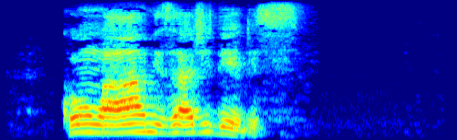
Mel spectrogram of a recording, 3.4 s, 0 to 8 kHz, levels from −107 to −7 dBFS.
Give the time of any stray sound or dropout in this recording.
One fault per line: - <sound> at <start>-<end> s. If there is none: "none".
none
